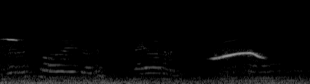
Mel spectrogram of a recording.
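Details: Indian parrot said to talk Mithu Miya Mithu: a string of short speech-like harmonic syllables is followed by a loud, arched, whistled note, with a faint hum behind.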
